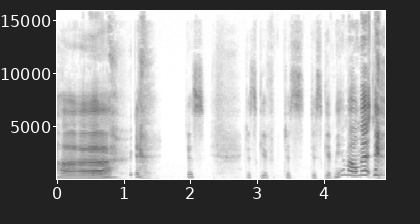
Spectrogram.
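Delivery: flustered, panicked stalling. A character rummages in a picnic basket while stalling, panicking. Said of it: "he starts panicking again".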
